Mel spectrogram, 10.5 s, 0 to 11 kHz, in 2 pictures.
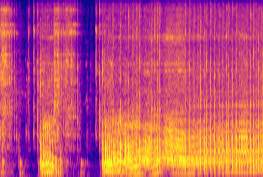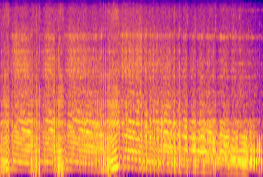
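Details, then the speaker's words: McCulloch ProMac 55 vintage two-stroke chainsaw after ignition chip fix and swap to a two-jet carb, first fire on fuel squirted in, no fuel line, throttle held open: fires, catches and revs with crisp even buzz; runs. "oh yeah that sounds good she's a runner let's do it one more time"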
